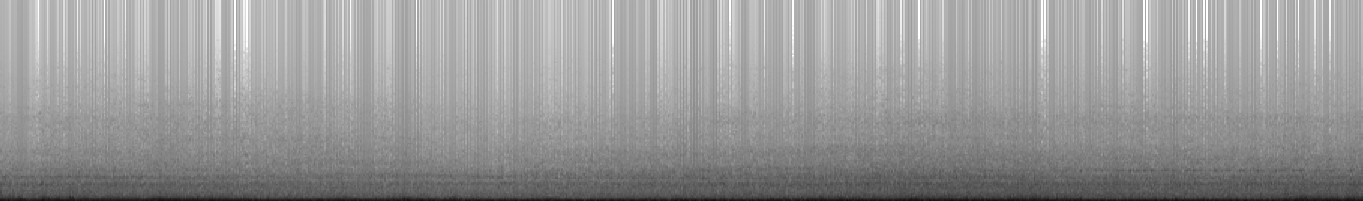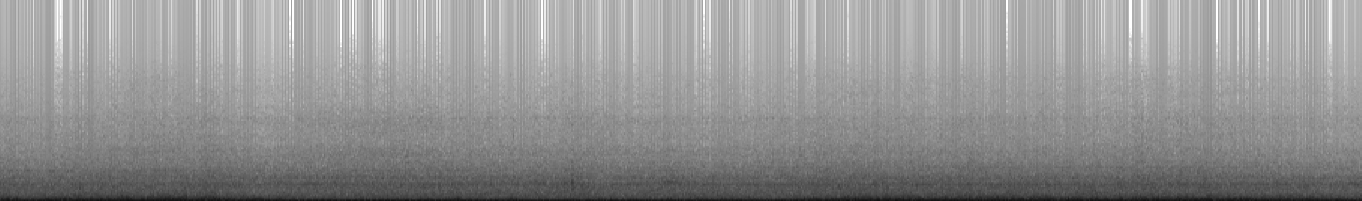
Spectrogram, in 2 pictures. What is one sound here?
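A car engine hums steadily as the car drives along a country lane.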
